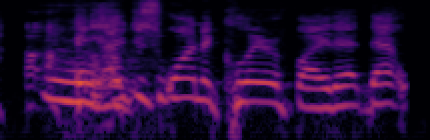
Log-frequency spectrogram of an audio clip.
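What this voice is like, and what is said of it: Imitates another person's voice. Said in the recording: “Oh, it's Joe Pesci again.”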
